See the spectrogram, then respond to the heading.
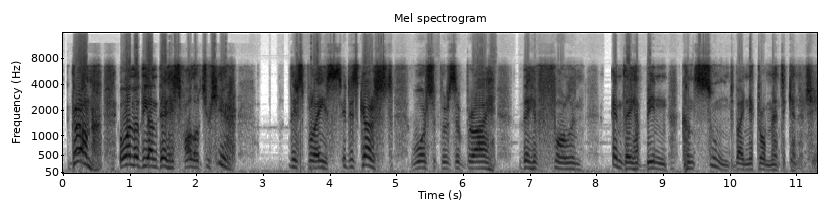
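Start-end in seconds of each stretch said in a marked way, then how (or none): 0.1-7.8 shrill, screeching, shrieking cry. Voicing a character in a role-play who shrieks again as he addresses Grom, shrieking voice. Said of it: "he shrieks again and he says".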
